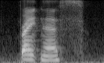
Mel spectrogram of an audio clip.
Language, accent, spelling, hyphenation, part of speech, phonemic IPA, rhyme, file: English, US, brightness, bright‧ness, noun, /ˈbɹaɪtnəs/, -aɪtnəs, En-us-brightness.ogg
- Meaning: 1. The quality of being bright 2. The perceived luminance of an object 3. Intelligence, cleverness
